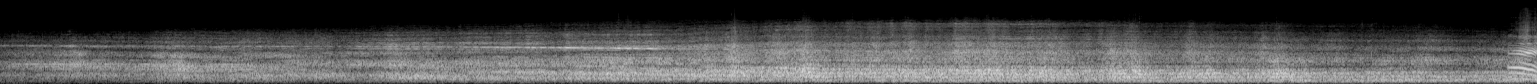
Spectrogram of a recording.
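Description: A Jetstar Airbus A320 airliner takes off from Christchurch Airport and climbs steeply, its jet engines roaring loud and steady. The roar swells toward the middle and holds with no voices over it.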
